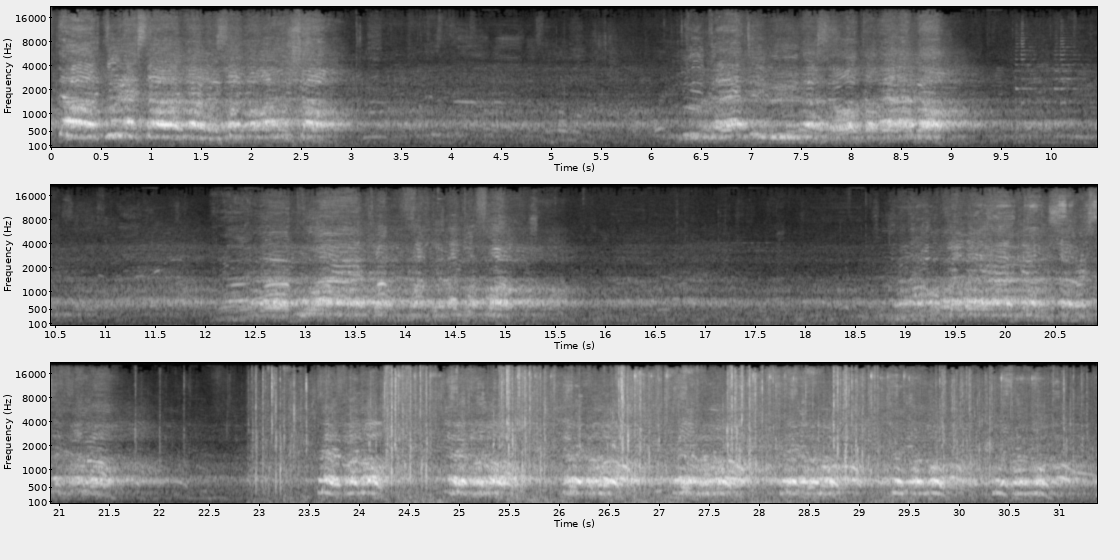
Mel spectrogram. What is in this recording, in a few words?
shouts, fanchants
